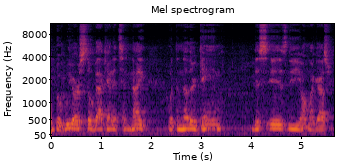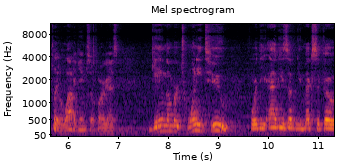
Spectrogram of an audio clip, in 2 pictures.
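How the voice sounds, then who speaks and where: A man's voice: medium pitch, darkish tone. Breathless man streaming a sports game. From Texas. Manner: casual, rushed, chatty, upbeat. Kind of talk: live-streamed video game commentary. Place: room at home. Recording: roomy echo, distant mic, faint background hum.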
